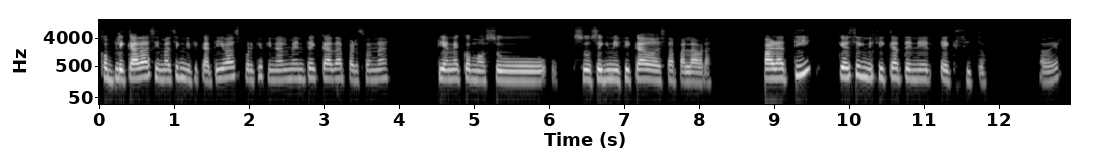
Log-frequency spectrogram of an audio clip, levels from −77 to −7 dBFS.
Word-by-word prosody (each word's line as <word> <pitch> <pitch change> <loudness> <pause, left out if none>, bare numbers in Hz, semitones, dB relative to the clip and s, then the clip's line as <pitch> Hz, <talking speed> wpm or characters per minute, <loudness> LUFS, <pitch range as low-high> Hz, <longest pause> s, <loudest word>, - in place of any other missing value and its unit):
complicadas 210 +2 +5
y 220 - -1
más 190 -1 -2
significativas, 215 +2 -2
porque 200 +1 -7
finalmente 200 +1 -5
cada 210 -1 0
persona 195 +2 -7 0.6
tiene 200 -1 +2
como 185 -3 -3
su 175 -1 -1 0.3
su 195 -1 0
significado 195 0 +2
de 180 - -2
esta 180 +1 -6
palabra. 165 -2 -3 0.6
Para 210 0 +6
ti, 270 - +2 0.4
¿qué 225 -2 +5
significa 220 -3 -1
tener 195 -2 -3
éxito? 160 -3 -6 0.7
¿A - - -10
ver? 180 +7 -9
195 Hz, 110 wpm, -24 LUFS, 180-210 Hz, 0.7 s, Para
